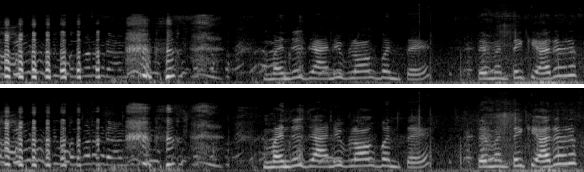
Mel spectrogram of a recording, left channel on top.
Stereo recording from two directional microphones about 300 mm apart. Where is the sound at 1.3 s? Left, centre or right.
Centre.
